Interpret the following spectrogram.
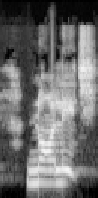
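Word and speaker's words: knowledge: नॉलेज यहां के है लेकिन हम बोल ही नहीं रहे के को।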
